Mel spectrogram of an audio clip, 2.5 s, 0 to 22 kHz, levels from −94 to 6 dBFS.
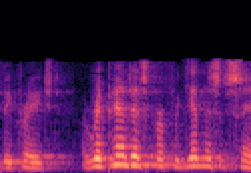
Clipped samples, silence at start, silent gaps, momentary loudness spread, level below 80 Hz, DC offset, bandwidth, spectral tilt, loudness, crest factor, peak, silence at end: under 0.1%; 0 s; none; 12 LU; -66 dBFS; under 0.1%; 5.4 kHz; -7.5 dB/octave; -18 LUFS; 18 dB; 0 dBFS; 0 s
